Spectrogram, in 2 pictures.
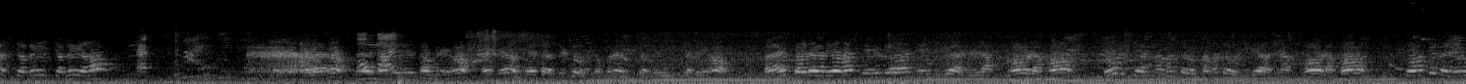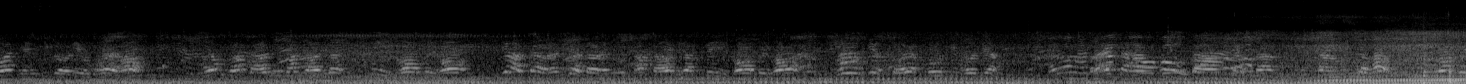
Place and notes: Minsheng Rd., Shetou Township - Vegetables and fruit shop
Vegetables and fruit shop, Traffic sound
Shetou Township, Changhua County, Taiwan, 6 April 2017, ~10:00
